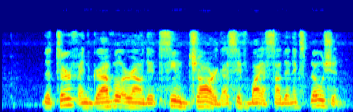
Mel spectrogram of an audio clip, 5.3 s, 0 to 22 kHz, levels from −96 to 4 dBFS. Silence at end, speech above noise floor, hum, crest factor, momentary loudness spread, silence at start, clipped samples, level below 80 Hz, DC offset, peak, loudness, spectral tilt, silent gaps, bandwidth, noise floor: 0.2 s; 40 dB; none; 16 dB; 8 LU; 0.65 s; under 0.1%; -68 dBFS; under 0.1%; -6 dBFS; -21 LUFS; -4 dB/octave; none; 8.4 kHz; -61 dBFS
